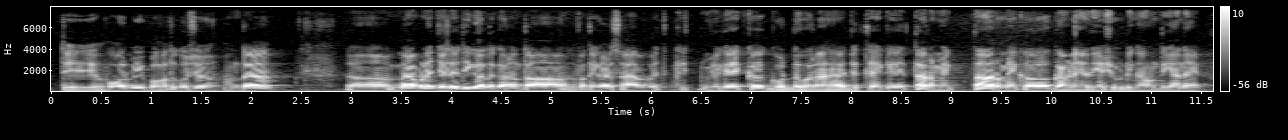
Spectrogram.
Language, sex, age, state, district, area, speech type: Punjabi, male, 30-45, Punjab, Fatehgarh Sahib, rural, spontaneous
